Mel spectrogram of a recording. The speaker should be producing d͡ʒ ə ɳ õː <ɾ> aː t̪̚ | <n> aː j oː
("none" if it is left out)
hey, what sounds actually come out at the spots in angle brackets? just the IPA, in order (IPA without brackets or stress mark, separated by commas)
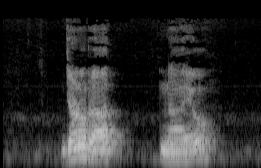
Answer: ɾ, n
